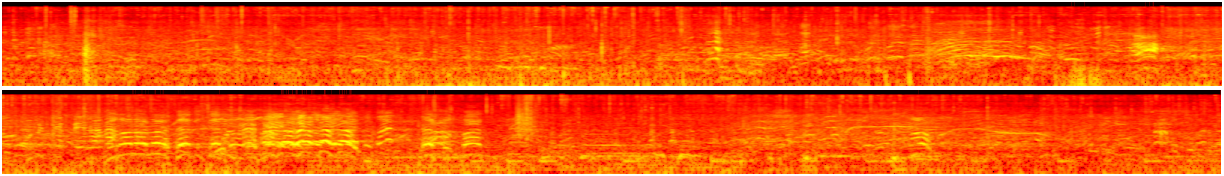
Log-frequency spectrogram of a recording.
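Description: Horses' hooves thud on soft dirt.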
